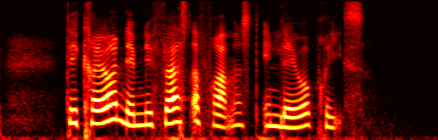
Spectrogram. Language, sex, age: Danish, female, 26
